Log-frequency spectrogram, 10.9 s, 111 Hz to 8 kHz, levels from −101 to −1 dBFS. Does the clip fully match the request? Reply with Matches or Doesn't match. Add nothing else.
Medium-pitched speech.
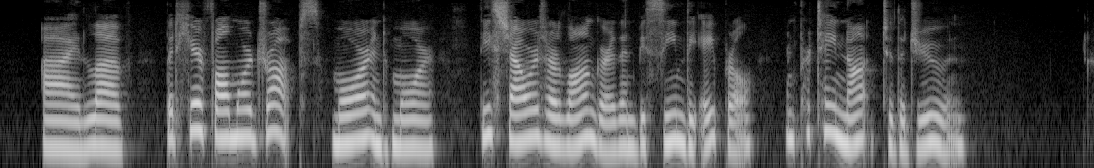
Doesn't match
